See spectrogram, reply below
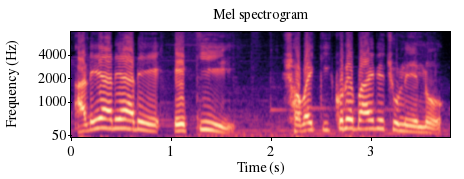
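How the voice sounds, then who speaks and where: Man playing a wicked, commanding sorcerer, raised pitch. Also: animated, unhurried, faint music behind. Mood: threatening. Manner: menacing, commanding. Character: wicked, threatening male sorcerer villain. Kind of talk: Bengali fairy-tale cartoon voice acting.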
